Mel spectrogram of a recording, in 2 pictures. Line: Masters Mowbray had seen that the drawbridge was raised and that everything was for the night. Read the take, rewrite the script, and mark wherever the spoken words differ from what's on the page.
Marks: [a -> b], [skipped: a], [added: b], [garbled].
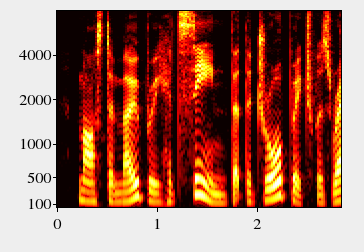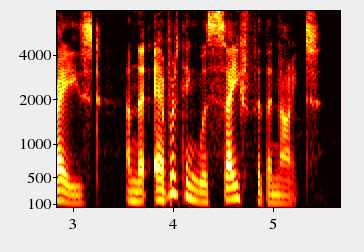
[Masters -> Master] Mowbray had seen that the drawbridge was raised and that everything was [added: safe] for the night.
